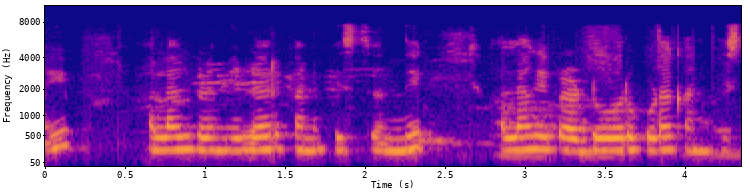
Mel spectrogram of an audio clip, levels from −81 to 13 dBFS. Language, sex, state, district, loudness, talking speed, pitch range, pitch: Telugu, female, Andhra Pradesh, Sri Satya Sai, -14 LUFS, 95 wpm, 225-245 Hz, 235 Hz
